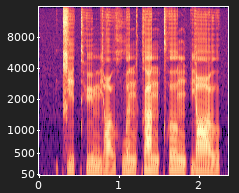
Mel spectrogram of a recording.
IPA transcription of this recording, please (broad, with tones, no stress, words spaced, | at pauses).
t͡ɕi˥˨t̪ʰy˦mjɑ˨˩ʊ̯xwə˥˨n ka˥˨nt̪ʰɤ˥˨ŋpjɑ˥˨ʊ̯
